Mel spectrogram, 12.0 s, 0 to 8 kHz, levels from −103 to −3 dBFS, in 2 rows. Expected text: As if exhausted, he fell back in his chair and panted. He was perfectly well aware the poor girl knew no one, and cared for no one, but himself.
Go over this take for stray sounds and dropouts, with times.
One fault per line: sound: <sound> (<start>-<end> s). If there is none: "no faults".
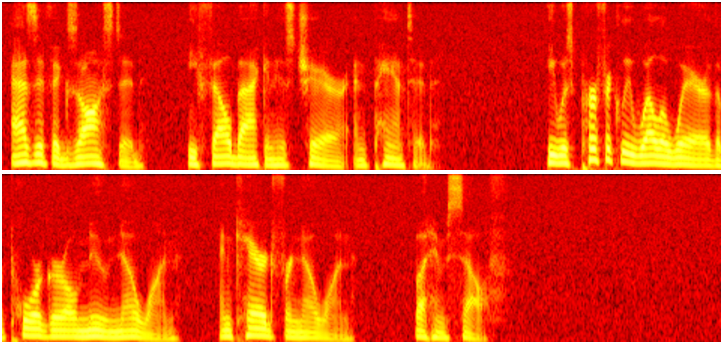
no faults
